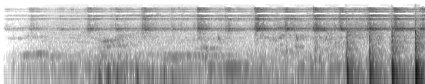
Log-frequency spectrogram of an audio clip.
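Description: Brass sleigh bells on a leather strap hung from a door handle jingling, growing louder as the door is shaken. Near the end, about four quick knocks on the door ring through the bells.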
